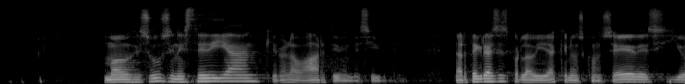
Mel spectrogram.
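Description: A man sings a chant into a close microphone.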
